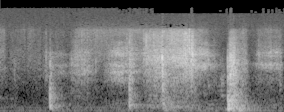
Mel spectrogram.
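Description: A door being closed by someone while another person holds it, with three sharp wooden knocks and a rattling, scraping sound as it's pushed and held, the last impact the loudest.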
